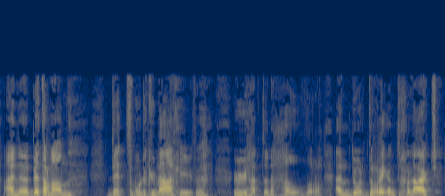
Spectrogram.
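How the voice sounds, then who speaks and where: A man's voice: high-pitched, lively intonation, a little slow, slightly rough, exaggerated voice. A man playing a fussy, pompous middle-aged count in a radio play, grumbling and imperious. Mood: imperious, wry.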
